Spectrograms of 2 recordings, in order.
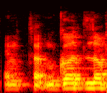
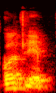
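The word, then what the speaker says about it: Gottlieb: Godlop, no, Godleb. Godlip, sí, Johan Godlip Ficte, eh, filósofo prusiano, pues, del siglo XIX, finales del siglo XIX.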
